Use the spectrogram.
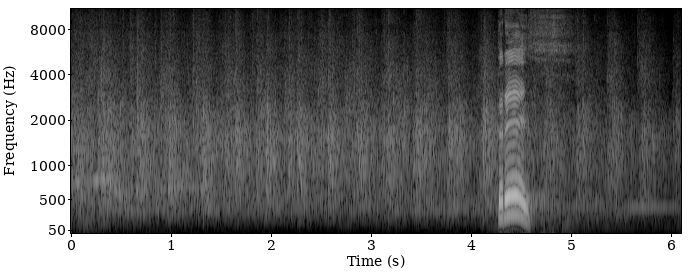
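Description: Church congregation applauding steadily and evenly throughout a Spanish-language sermon at City Church Barcelona, with a short spoken word cutting in near the end.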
